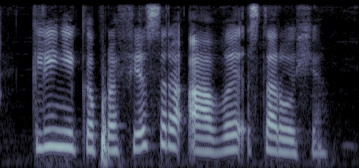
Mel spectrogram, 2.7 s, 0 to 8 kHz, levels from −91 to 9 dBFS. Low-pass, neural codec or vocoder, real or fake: 7.2 kHz; none; real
